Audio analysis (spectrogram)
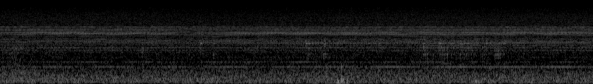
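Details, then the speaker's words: Dell Latitude LS laptop (Pentium III 400 MHz) booting Windows 2000: steady high-pitched fan whirr with a faint rough rasp under it; fan sounds worn, possibly a bearing, but still works. "As you could hear, the fan is not in the best condition. It has what sounds like it has a worn bearing or something. But it still works just fine, so."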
